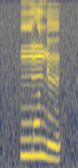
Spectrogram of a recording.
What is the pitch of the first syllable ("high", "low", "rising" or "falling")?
high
